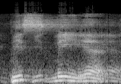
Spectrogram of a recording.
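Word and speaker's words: بسم الله: Tapi kalau sebelumnya kasrah maka dibaca walillah. Bismillah bukan bismillah bukan. Karena apa? Sebelumnya kasrah i. Bismillah i.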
